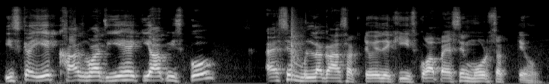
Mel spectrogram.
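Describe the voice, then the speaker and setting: A man narrating a casual product unboxing for viewers, chatty and repetitive, often pointing things out. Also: sits high. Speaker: tech reviewer.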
